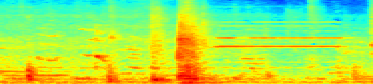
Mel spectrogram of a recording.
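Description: Bus doors thud shut.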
